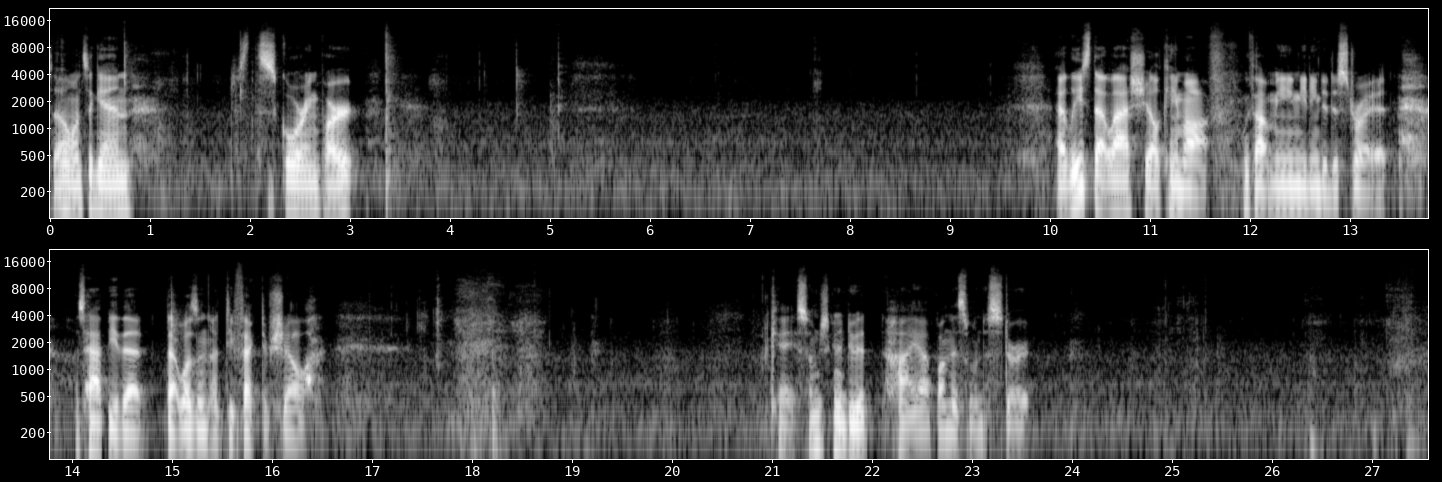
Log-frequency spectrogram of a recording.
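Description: A utility knife scrapes and cuts through stiff foam.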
